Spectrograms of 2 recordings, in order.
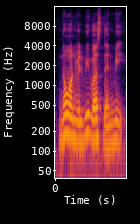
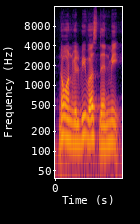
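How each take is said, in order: Both takes have the same delivery.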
